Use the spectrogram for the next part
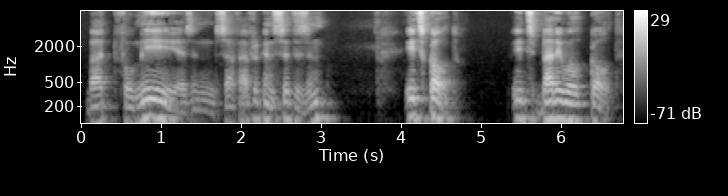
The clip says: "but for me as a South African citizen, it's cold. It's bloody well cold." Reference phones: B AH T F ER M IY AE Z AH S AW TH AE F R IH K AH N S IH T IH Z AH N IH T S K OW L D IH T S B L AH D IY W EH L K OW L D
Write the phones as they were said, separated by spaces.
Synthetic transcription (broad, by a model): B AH T F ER M IY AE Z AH S AW TH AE F R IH K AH N S IH T IH Z AH N IH T S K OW L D IH T S B L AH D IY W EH L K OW L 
